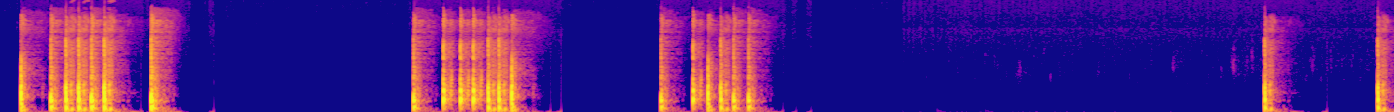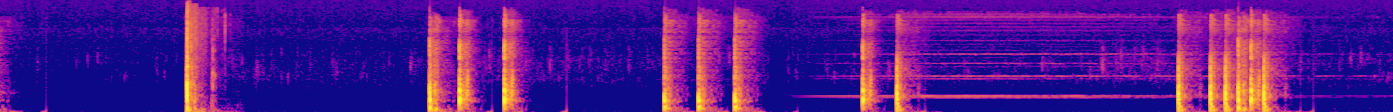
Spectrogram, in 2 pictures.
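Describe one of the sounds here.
Blocks are placed in a video game with short, quick thudding clicks.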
